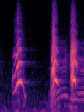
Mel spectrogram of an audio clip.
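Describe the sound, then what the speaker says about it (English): A dog in a radio drama gives three short whimpering yelps as it is picked up by the scruff of the neck, close and distinct, with quiet gaps between them. "picked up the dog by the scruff of the neck, and started to pet him"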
